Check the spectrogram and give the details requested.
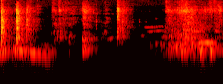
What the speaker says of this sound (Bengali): আমাদের দেশি কালদম।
